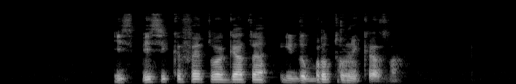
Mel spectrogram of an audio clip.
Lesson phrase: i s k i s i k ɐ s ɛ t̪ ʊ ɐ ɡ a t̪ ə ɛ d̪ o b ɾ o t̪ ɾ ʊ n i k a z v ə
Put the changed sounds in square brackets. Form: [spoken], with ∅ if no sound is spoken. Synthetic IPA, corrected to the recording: i s [p] i s i k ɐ [f] ɛ t̪ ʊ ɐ ɡ a t̪ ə [i] d̪ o b ɾ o t̪ ɾ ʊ n i k a z v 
